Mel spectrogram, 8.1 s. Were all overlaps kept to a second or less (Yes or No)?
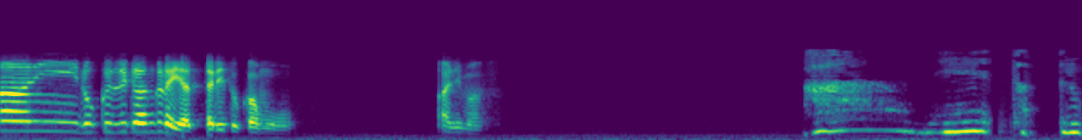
Yes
